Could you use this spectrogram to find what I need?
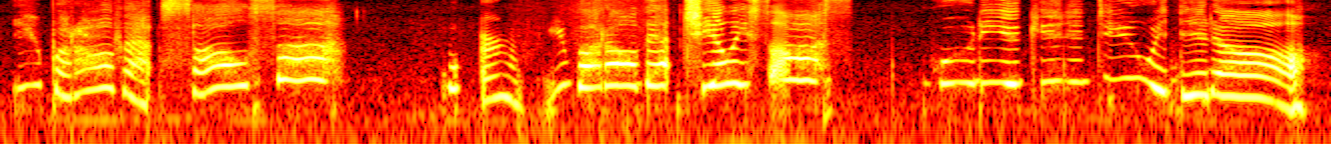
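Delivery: high mock voice of Daryl; mimicking husband. Wife imitating husband Daryl asking about sauce. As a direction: squeak out his nagging questions. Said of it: "Daryl was like".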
